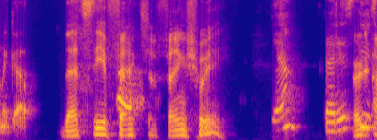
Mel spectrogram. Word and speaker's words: Feng Shui: how do you say it? Feng Shui or Feng Shui? Feng Shui. Yeah, Say it again. I'm saying it with a very American accent, right? Feng Shui. Feng Not Shui.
